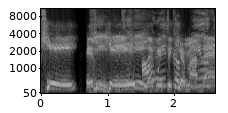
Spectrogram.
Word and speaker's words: Quay: quay which we love wait it's not it's not pronounced quai is it it's key let me secure my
